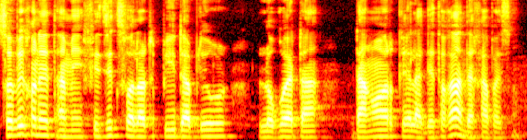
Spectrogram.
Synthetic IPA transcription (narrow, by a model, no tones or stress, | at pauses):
sobixɔnɛtamipʰizikswɔlɔtpidabljuɹ | loɡɔɛta | daŋɔɹkɛlaɡit̪ʰɔkadɛkʰapajsʊ̃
